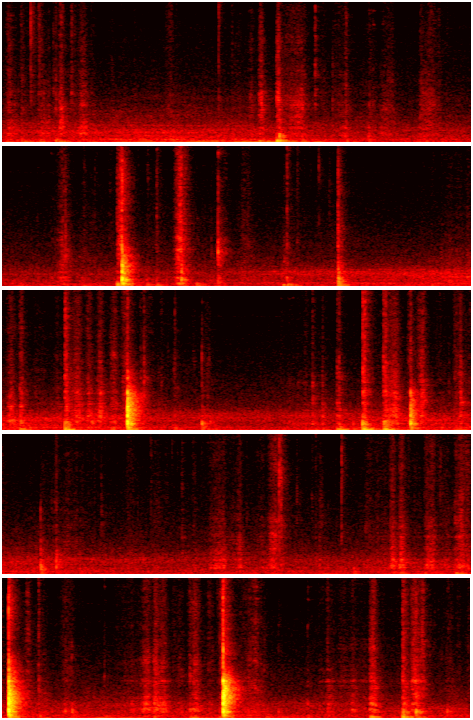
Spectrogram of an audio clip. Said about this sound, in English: Just going to cut these into cubes to put on and boil.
